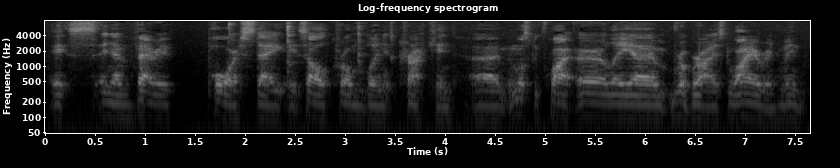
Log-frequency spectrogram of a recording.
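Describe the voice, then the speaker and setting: Working at an indoor bench, a middle-aged vintage radio restorer talks through his repair in a casual, hesitant, thinking-aloud way. He has a low, fairly even voice, unhurried with few pauses, and there's slight background noise.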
